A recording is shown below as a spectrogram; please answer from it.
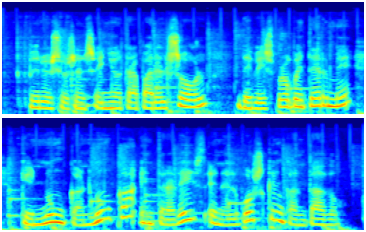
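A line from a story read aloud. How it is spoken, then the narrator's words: Plain. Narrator (Spanish): les dijo Jack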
